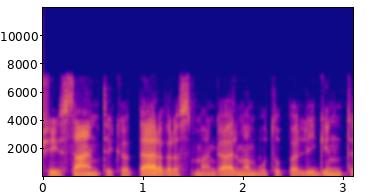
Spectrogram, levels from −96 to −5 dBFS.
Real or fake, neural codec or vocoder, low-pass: fake; codec, 16 kHz, 8 kbps, FunCodec, trained on LibriTTS, 25 frames a second; 7.2 kHz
